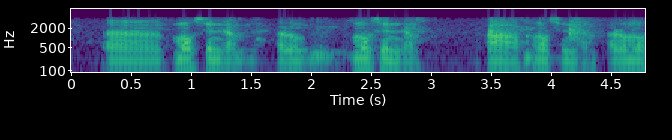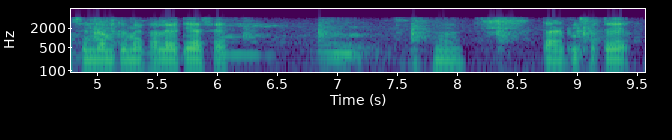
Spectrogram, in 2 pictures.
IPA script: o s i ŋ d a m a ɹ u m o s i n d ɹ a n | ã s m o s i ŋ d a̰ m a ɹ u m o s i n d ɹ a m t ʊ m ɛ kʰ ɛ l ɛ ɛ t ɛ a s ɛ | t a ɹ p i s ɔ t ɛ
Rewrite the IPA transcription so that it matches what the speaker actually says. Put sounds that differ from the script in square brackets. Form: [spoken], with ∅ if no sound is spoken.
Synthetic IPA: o s i [n] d a m a ɹ u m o s i n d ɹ a [m] | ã [∅] m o s i [n] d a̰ m a ɹ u m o s i n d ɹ a m t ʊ m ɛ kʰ [a] l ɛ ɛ t ɛ a s ɛ | t a ɹ p i s ɔ t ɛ

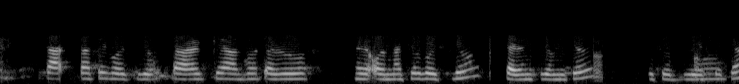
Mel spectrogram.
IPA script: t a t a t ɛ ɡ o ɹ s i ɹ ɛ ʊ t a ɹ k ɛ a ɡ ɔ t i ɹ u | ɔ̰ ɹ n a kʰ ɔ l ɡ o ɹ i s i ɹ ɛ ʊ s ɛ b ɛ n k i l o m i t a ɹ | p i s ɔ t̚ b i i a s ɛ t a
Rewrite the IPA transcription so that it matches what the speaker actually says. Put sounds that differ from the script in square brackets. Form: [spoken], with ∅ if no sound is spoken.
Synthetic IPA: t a t a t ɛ ɡ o ɹ s i [l] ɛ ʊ t a ɹ k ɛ a ɡ ɔ t [a] ɹ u | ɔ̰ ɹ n a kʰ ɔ l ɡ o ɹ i s i [l] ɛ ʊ s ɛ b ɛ n k i l o m i t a ɹ | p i s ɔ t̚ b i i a s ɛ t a

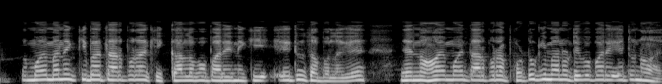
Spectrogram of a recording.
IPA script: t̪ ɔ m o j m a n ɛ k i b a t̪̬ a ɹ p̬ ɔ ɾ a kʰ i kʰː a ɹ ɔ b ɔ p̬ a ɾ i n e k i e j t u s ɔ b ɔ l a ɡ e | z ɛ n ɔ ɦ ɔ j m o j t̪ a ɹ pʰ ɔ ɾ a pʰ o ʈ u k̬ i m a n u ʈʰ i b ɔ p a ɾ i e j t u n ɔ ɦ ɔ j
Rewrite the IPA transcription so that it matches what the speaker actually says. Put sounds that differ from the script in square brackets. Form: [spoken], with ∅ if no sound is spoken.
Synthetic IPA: t̪ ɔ m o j m a n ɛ k i b a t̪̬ a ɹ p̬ ɔ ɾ a kʰ i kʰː a [l] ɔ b ɔ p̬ a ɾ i n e k i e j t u s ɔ b ɔ l a ɡ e | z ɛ n ɔ ɦ ɔ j m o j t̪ a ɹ [p] ɔ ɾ a pʰ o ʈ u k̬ i m a n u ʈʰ i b ɔ p a ɾ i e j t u n ɔ ɦ ɔ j

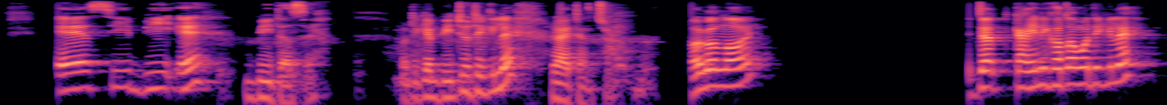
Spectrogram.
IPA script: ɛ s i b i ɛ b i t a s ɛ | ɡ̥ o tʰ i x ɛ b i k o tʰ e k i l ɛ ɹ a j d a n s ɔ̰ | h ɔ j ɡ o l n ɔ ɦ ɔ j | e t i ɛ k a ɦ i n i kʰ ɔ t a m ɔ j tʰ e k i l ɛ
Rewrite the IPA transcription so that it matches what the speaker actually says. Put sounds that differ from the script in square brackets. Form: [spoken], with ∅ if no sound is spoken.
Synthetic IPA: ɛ s i b i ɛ b i t a s ɛ | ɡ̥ o [t] i [k] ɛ b i [t] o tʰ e k i l ɛ ɹ a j [t] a n s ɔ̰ | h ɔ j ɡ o l n ɔ ɦ ɔ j | e t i [a] k a ɦ i n i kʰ ɔ t a m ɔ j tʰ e k i l ɛ

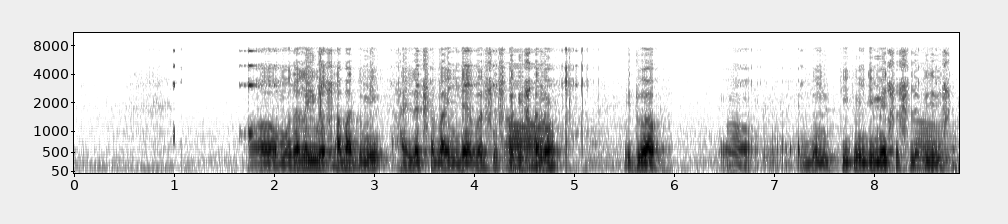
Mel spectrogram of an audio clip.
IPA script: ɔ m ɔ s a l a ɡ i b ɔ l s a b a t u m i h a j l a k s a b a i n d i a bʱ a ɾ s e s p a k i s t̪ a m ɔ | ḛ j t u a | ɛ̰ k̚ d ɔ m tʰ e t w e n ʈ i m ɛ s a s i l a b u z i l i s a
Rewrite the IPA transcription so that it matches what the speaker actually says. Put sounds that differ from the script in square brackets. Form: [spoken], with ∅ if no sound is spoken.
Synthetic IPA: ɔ m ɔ [z] a l a ɡ i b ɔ [∅] s a b a t u m i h a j l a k s a b a i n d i a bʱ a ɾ s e s p a k i s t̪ a [n] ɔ | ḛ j t u a | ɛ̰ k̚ d ɔ m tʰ [i] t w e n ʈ i m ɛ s a s i l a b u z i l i s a

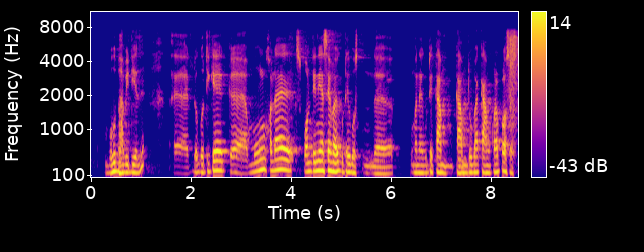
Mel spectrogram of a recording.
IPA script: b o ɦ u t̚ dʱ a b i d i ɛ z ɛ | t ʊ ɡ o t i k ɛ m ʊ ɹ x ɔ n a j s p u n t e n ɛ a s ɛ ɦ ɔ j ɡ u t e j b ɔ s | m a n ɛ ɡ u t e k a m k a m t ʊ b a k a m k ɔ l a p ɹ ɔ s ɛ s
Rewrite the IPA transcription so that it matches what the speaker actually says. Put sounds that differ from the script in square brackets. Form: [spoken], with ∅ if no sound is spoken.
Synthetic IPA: b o ɦ u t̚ [bʱ] a b i d i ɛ z ɛ | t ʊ ɡ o t i k ɛ m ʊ ɹ x ɔ [d] a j s p [ɔ] n t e n [i] a s ɛ ɦ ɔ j ɡ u t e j b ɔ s | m a n ɛ ɡ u t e k a m k a m t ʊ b a k a m k ɔ [ɹ] a p ɹ ɔ s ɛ s

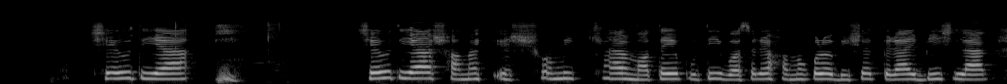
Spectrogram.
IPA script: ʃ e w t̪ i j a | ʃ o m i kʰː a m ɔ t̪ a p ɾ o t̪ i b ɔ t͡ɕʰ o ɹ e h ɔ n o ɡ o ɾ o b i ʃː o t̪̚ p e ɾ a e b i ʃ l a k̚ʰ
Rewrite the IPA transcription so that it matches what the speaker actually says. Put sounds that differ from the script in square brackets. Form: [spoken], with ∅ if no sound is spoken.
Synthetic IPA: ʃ e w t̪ i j a | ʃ o m i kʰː a m ɔ t̪ [e] p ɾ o t̪ i b ɔ t͡ɕʰ o [ɾ] e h ɔ [m] o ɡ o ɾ o b i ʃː o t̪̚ p e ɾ a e b i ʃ l a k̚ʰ

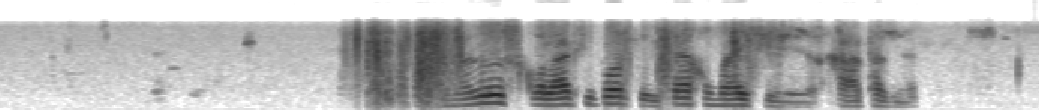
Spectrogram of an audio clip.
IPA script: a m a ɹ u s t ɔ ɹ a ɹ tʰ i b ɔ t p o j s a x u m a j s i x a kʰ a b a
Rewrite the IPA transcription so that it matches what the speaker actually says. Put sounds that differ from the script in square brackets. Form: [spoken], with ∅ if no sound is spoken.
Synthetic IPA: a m a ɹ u s [k] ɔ [l] a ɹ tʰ i [p] ɔ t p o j s a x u m a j s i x a [tʰ] a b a

